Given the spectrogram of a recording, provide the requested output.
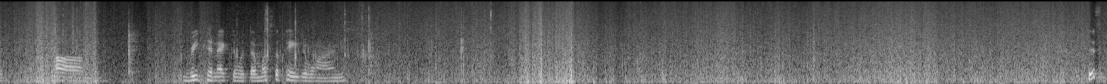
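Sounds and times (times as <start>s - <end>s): rustling burst: 1.8s - 7.4s.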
